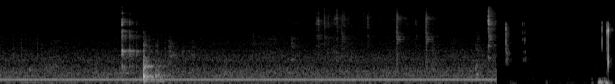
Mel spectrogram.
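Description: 3D-printed plastic harmonic drive housing handled by hand: two light knocks about a second in and a few faint ticks, over a steady low hum. Near the end the hum cuts off and a few soft computer mouse clicks follow.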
